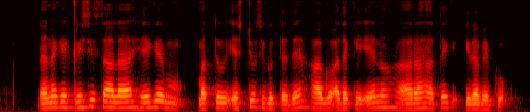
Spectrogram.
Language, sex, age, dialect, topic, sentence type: Kannada, male, 56-60, Coastal/Dakshin, agriculture, question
